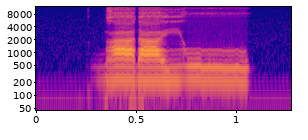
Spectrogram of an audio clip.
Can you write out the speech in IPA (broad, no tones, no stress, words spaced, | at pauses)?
ɡaɾaju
